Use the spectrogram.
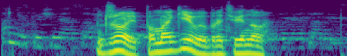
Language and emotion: Russian, neutral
